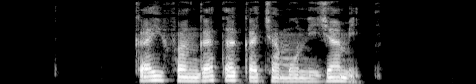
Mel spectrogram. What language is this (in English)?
Imbabura Highland Quichua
